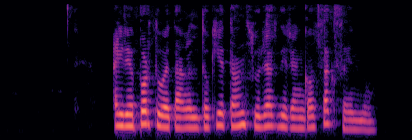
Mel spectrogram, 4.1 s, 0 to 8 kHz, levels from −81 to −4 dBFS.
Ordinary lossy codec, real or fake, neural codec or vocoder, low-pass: MP3, 64 kbps; fake; vocoder, 22.05 kHz, 80 mel bands, Vocos; 7.2 kHz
